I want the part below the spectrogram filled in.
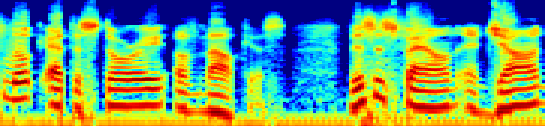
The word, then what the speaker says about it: Malchus: Now this word Malchus, which is spelled M-A-L-C-H-U-S, means king.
